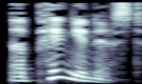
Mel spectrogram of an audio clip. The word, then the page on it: opinionist: British English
